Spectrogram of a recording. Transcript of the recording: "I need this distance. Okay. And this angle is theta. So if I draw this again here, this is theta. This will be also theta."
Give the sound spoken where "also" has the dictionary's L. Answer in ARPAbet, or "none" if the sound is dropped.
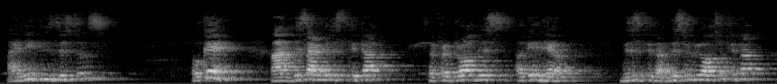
L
